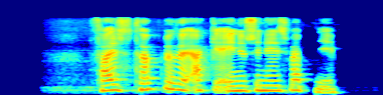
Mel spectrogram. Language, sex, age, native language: Icelandic, female, 40-49, German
